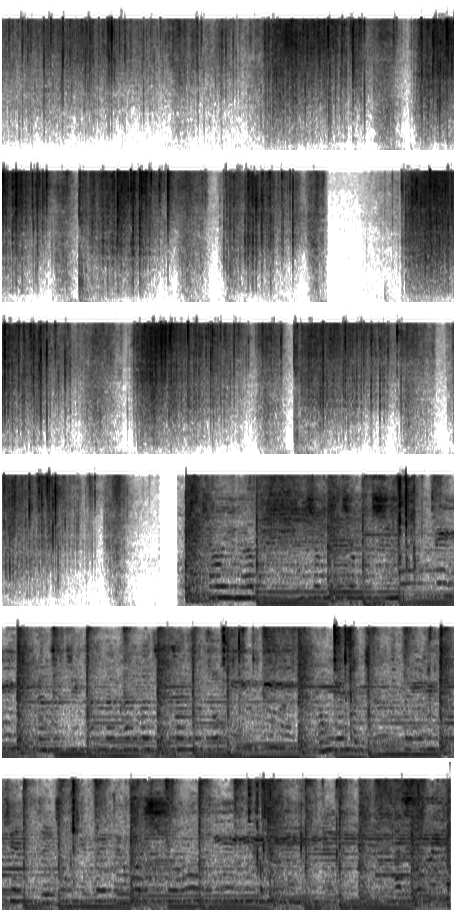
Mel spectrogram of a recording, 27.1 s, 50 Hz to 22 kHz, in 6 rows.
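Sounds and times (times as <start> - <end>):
slime crackling: 0.0 - 15.2.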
